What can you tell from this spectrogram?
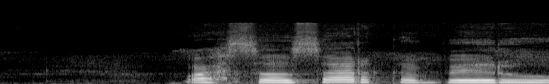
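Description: Throughout, the audio is played back at a wrong sample rate with no conversion, which fits 48 kHz speech read out at 16 kHz. Everything runs at one third speed, and pitch drops about 19 semitones, so the speech sounds deep and dragging.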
